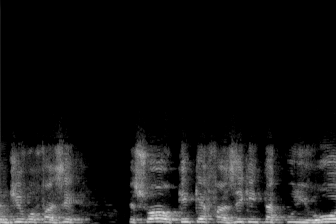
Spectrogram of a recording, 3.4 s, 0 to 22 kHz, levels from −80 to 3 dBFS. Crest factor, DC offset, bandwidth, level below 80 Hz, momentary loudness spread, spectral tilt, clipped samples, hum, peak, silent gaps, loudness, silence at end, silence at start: 16 dB; under 0.1%; 8.8 kHz; -60 dBFS; 9 LU; -4 dB/octave; under 0.1%; none; -4 dBFS; none; -21 LUFS; 0 s; 0 s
